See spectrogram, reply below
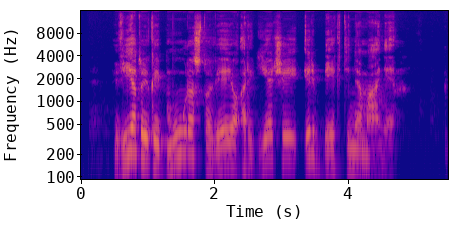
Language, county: Lithuanian, Kaunas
